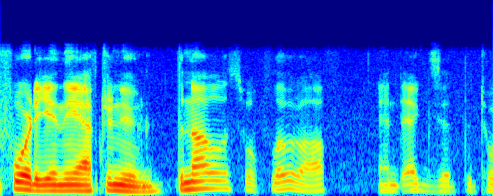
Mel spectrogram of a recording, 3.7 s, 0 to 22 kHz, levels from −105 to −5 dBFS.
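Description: No technical faults can be heard anywhere in the speech.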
